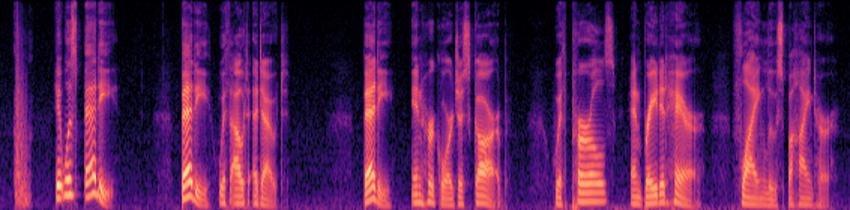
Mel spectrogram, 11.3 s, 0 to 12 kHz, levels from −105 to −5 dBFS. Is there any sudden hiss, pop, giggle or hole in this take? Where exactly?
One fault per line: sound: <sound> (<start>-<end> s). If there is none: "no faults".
sound: cough (0.2-0.5 s)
